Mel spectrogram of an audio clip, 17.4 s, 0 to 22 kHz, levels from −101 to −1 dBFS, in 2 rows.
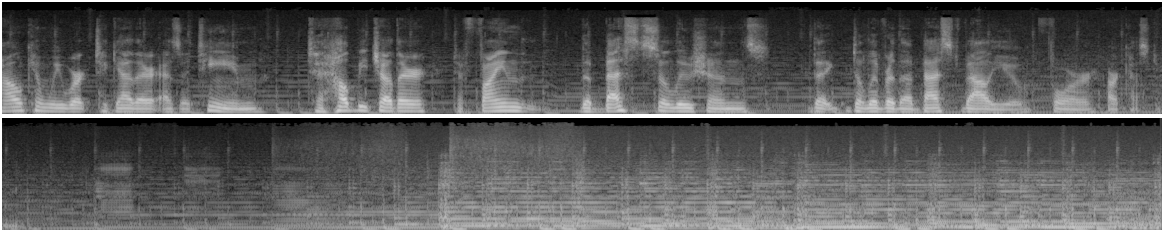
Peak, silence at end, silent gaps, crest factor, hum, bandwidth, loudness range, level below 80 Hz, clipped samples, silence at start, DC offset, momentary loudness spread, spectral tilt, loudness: -6 dBFS; 0 s; none; 22 dB; none; 18 kHz; 11 LU; -42 dBFS; under 0.1%; 0 s; under 0.1%; 19 LU; -6 dB/octave; -29 LUFS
